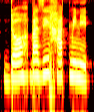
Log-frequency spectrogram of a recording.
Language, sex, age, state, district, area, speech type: Assamese, female, 30-45, Assam, Sivasagar, rural, read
